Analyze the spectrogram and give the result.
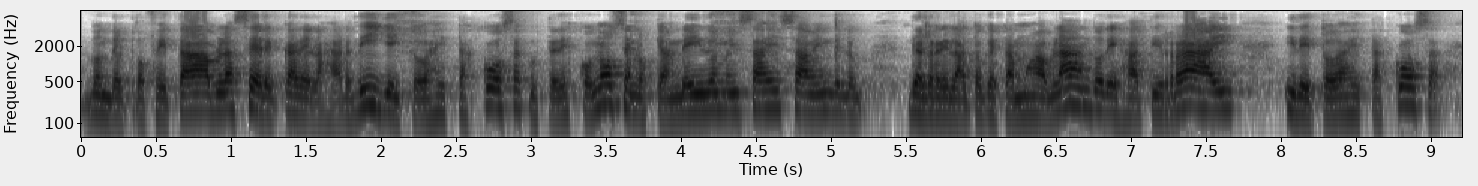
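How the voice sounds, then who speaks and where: A man's voice: fairly high pitch, a little mellow, muffled recording. A man preaching a testimony sermon in a fervent way, often addressing listeners as brother.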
